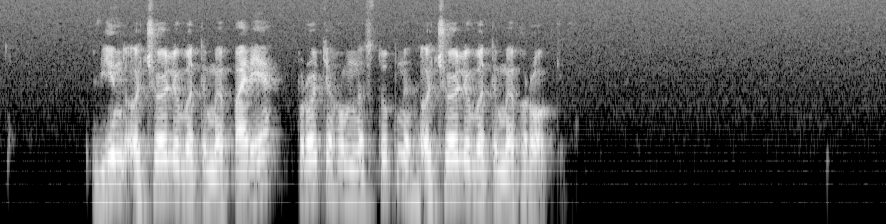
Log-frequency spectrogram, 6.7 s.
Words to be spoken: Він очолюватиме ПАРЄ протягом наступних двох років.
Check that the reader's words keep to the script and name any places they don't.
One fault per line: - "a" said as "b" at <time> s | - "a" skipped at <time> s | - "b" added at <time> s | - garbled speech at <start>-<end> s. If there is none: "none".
- "двох" said as "очолюватиме" at 3.1 s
